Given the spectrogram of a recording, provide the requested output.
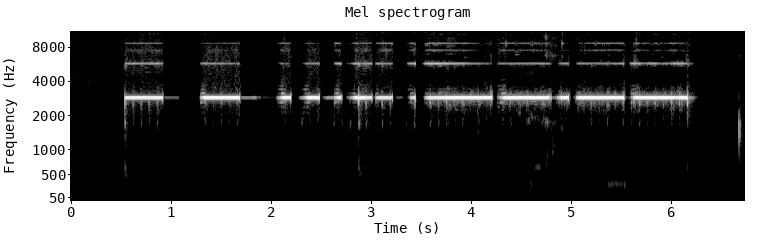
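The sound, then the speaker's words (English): A piercing 146-decibel electronic alarm device blares, a shrill high-pitched tone sounding in rapid bursts and stretches for several seconds, very loud and harsh, with no voices. “As you can see, as you can hear, that that's 146 decibels.”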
